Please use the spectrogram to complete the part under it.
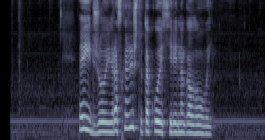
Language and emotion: Russian, neutral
